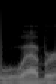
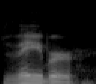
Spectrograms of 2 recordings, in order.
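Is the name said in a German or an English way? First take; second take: English; German. First: The name is said with English pronunciation. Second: The name is said with German pronunciation. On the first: The speaker calls it wrong. "or Weber or something like that" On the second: The speaker calls it right. "He's a German sociologist. That's why it's pr- pronounced Weber"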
